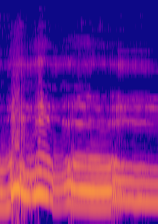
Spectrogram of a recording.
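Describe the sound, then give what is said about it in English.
Journey, a dog, howls over a video call in a long, sustained, singing way, its pitch wavering and sliding between notes almost like a tune. The loud, continuous wail runs for two seconds with no talking. “I call out to her, "Sing me the Journey song!" And she does.”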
